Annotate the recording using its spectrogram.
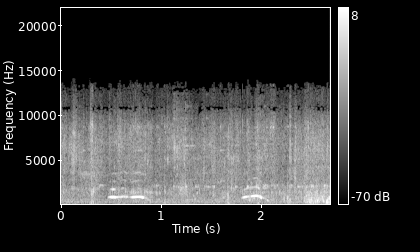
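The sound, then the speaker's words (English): Two dogs, Jodie and Hudson, splash in and out of a shallow puddle, making short bursts of sloshing water, with faint voices and a couple of brief tonal chirps mixed in. “They're heading in and out of a puddle at the moment.”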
